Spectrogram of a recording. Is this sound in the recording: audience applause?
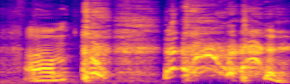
no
